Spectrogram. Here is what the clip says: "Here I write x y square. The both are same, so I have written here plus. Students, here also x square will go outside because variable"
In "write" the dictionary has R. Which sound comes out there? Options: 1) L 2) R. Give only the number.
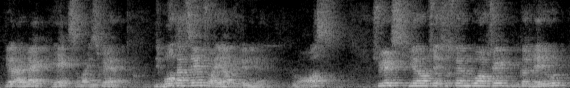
1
